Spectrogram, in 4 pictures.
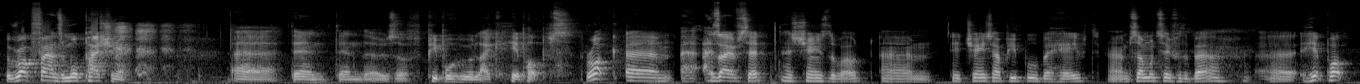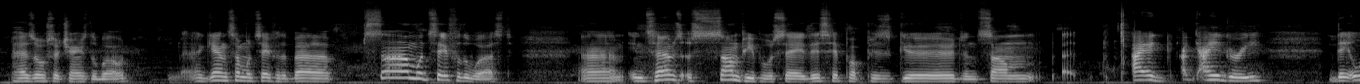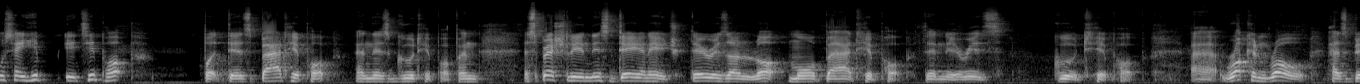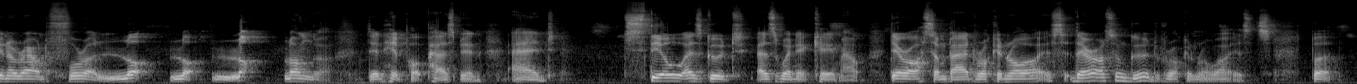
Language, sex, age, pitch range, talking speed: English, male, 20-39, 130-165 Hz, 165 wpm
